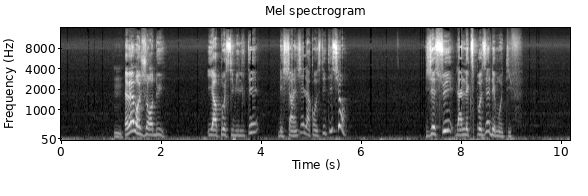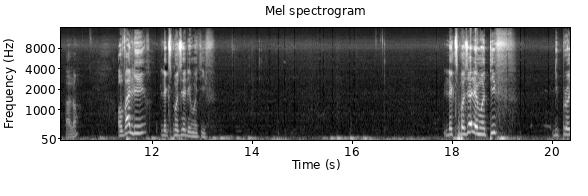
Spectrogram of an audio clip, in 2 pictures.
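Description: A young man speaks forcefully into a microphone in short bursts.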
